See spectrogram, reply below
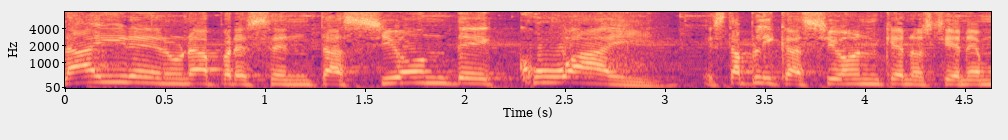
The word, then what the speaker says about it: Kwai: Se escribe, se dice Kuai, pero se escribe K-W-A-I latina. K-W-A-I latina.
